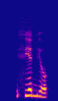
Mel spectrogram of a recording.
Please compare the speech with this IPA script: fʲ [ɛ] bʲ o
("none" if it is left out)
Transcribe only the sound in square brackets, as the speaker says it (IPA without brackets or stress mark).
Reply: ɛ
